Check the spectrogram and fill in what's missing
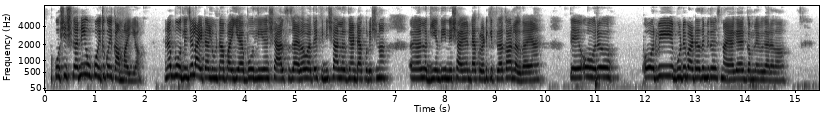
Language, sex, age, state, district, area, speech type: Dogri, female, 18-30, Jammu and Kashmir, Jammu, rural, spontaneous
